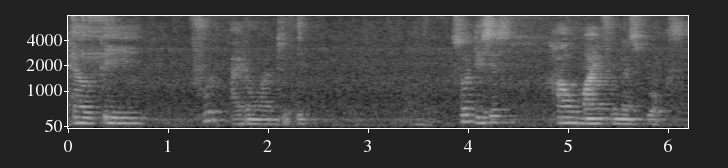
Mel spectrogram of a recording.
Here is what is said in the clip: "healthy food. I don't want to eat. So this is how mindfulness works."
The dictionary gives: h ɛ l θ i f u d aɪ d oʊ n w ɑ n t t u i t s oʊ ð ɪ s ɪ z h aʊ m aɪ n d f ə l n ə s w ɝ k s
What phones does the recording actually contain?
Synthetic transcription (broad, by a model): h ɛ l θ i f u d aɪ d oʊ n w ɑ n t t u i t s oʊ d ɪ s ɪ s h aʊ m aɪ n f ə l n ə s w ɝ k s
